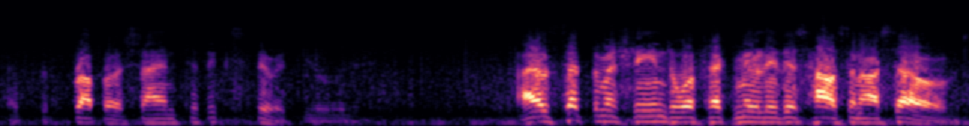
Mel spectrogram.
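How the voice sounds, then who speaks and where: A man's voice: mid-range voice, moderate pace, close to an everyday voice. Man acting a gloating mad inventor, vintage radio. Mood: commanding, gleeful. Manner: theatrical, grandiose, emphatic declaiming. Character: deranged, gloating male inventor, bitter murderous cousin. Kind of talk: 1930s radio drama acting. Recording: dull old 1930s radio broadcast.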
